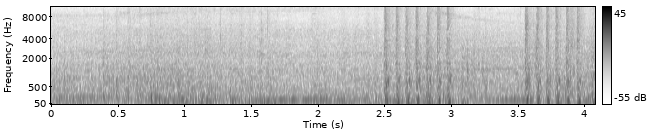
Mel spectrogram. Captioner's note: engine rumbling; guns firing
